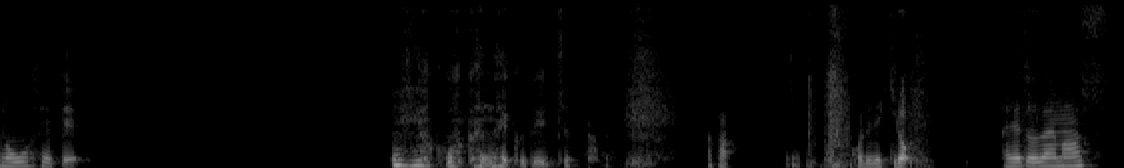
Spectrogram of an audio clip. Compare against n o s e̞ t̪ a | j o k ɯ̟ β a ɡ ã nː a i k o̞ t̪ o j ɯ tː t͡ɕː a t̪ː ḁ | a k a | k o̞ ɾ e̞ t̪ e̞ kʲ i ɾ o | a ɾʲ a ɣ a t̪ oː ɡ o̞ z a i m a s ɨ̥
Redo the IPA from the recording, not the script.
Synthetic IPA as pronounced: n o s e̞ t̪ e | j o k ɯ̟ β a k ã nː a i k o̞ t̪ o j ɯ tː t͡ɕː a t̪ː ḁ | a k a | k o̞ ɾ e̞ d̪ e̞ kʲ i ɾ o | a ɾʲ i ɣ a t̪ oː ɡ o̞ z a i m a s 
